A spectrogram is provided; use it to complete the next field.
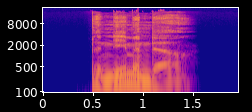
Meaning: inflection of benehmend: 1. strong/mixed nominative masculine singular 2. strong genitive/dative feminine singular 3. strong genitive plural
- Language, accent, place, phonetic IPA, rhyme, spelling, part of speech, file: German, Germany, Berlin, [bəˈneːməndɐ], -eːməndɐ, benehmender, adjective, De-benehmender.ogg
